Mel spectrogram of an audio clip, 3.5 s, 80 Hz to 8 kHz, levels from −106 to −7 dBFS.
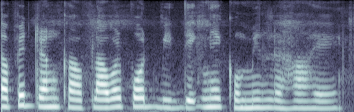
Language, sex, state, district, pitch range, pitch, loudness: Hindi, female, Arunachal Pradesh, Papum Pare, 195-225 Hz, 205 Hz, -19 LUFS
